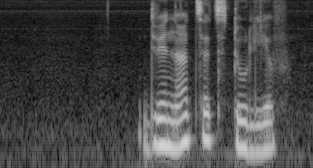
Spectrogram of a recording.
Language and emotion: Russian, neutral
